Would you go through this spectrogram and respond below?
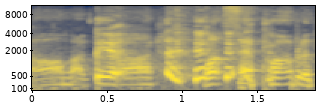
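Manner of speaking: huffy outburst, huffing and puffing. Retelling someone stuck in a traffic jam: imitating Steve huffing and puffing. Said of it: "he's huffing and puffing".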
